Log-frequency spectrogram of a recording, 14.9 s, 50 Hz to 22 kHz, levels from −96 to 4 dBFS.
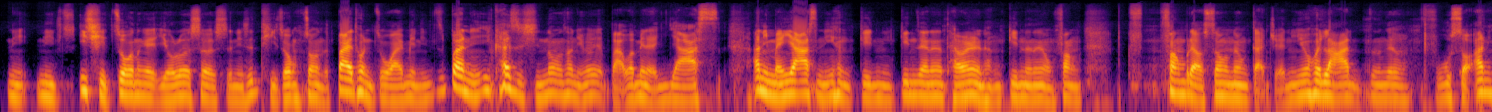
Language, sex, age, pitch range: Chinese, male, 20-39, 105-140 Hz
